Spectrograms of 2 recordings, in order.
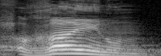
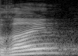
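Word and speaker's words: غين: Буква гайн является язычковой согласной, то есть она произносится там, где соединяется ротовая полость и гортань с участием язычка. Этот звук является щелевым и звонким, то есть произносится с участием голоса. Также этот звук является твердым, произносится через А.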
